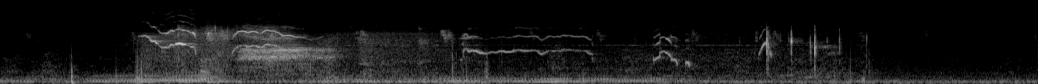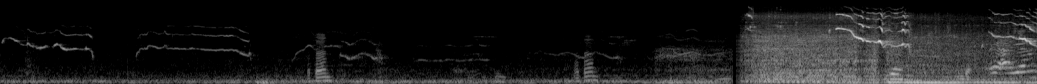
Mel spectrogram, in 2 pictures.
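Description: A baby otter giving high-pitched chirping squeaks, on and off, as it begs for pieces of raw fish held out to it, the noisy calling of a hungry otter. Near the end the calls turn suddenly much louder and almost continuous, a run of shrill squeals.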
